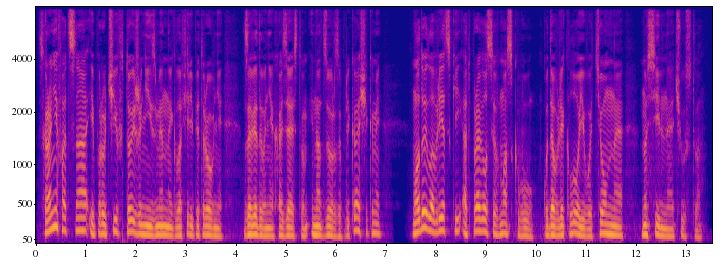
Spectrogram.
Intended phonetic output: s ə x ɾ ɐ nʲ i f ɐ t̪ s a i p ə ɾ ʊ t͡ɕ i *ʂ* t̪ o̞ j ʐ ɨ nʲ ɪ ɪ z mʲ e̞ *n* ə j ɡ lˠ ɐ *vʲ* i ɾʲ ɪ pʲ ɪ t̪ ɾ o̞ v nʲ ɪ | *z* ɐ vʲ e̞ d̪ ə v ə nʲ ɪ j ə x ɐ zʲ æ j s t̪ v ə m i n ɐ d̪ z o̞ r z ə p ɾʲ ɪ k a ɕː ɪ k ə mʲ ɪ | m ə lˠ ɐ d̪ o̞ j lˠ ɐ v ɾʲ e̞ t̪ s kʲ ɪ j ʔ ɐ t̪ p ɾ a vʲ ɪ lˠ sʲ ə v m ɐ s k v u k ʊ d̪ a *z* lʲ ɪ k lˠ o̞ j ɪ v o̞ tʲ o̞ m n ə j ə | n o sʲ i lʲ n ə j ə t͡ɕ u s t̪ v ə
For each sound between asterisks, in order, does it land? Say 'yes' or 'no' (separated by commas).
no, no, no, yes, no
